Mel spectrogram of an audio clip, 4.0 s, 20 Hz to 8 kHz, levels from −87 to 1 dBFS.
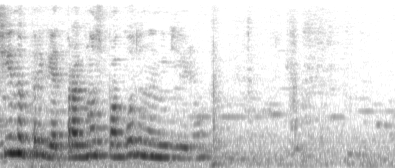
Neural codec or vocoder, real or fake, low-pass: none; real; 7.2 kHz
